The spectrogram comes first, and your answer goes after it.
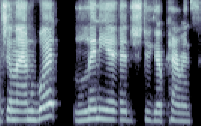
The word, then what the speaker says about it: Jalan: today is September 2nd 2024 and I'm interviewing Jalan Harris on Zoom please introduce yourself what is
